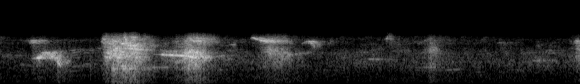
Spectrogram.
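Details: African grey parrot at the zoo in Alipore, Kolkata, India, giving a series of harsh, squawky calls with whistled tonal notes, loud bursts in the first half fading into softer chatter.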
